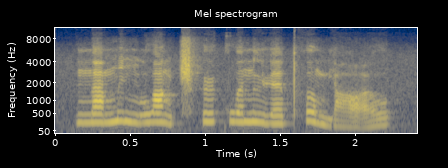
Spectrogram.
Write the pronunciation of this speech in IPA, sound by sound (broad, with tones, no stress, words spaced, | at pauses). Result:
n̪ä˥ mi˥˧ŋlwɑ˥˩ŋʈ͡ʂʰɻ̩˥kwə˥n lɥɛ˥ pʰɤ˥˩mjɑ̰˨˩˦ʊ̯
